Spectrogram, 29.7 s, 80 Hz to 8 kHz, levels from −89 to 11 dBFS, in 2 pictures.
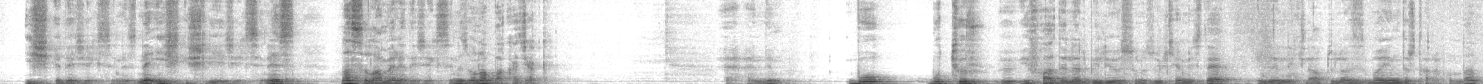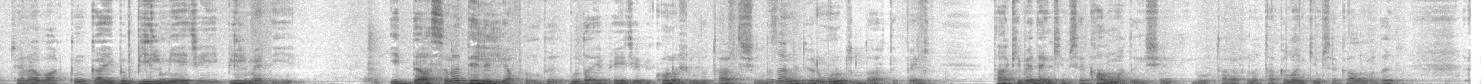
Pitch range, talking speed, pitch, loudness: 110-145 Hz, 100 wpm, 125 Hz, -23 LUFS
